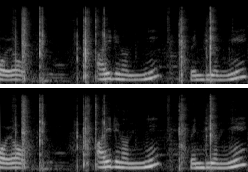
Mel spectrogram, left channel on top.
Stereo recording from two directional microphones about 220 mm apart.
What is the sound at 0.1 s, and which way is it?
Shuffling cards, centre (ahead or behind).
